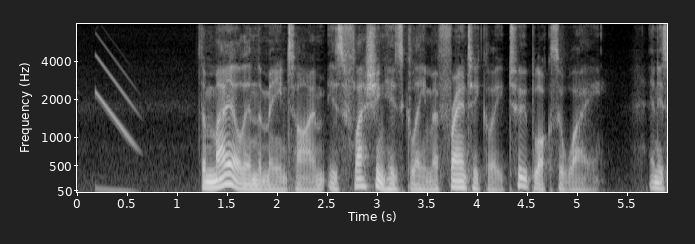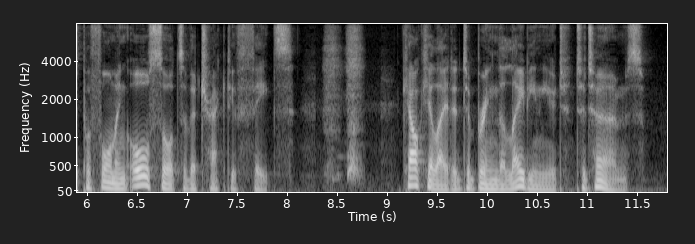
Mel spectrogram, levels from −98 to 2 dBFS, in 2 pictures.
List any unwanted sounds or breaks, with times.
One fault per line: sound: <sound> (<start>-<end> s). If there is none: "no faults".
sound: chirp (0.2-0.7 s)
sound: sniff (8.3-8.8 s)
